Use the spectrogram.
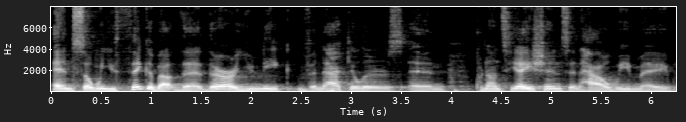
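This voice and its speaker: A measured, reflective man on a university panel, often adding "right?" to his points. His voice is mellow and dark in tone. It rings with a long hall reverb. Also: mid-range voice. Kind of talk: panel discussion.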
